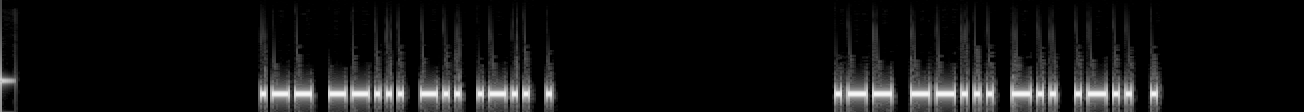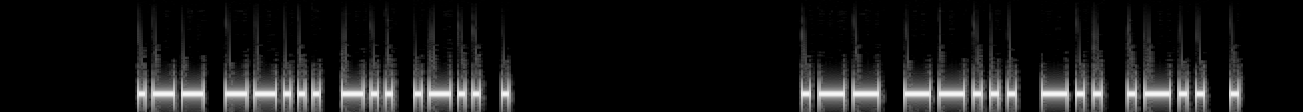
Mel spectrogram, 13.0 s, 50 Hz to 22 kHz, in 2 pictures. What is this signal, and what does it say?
Morse code, heard as a keyed tone, about 36 wpm, 700 Hz. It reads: W7DLE W7DLE W7DLE W7DLE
